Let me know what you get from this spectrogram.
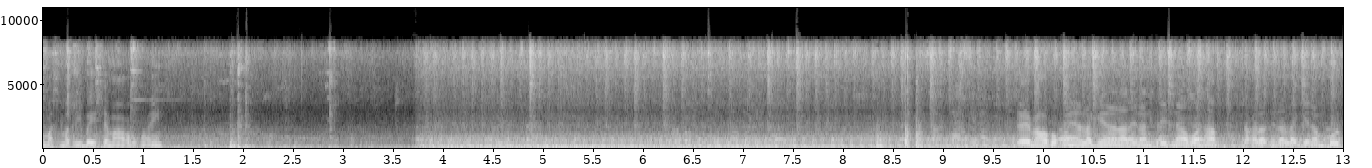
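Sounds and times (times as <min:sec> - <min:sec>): engine running: 0:03.7 - 0:13.0.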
